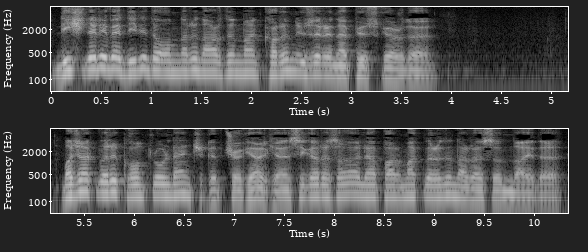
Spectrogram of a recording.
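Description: A man narrating a crime novel audiobook in a steady, even reading. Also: medium pitch, measured pace. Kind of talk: scripted narration.

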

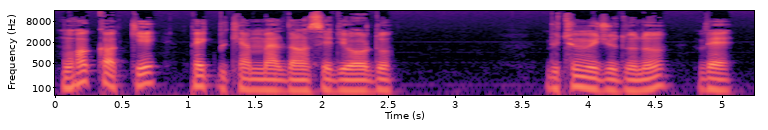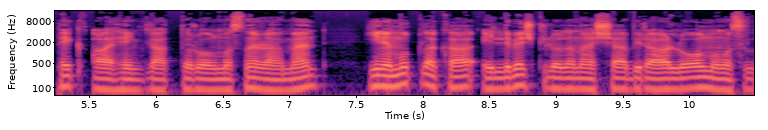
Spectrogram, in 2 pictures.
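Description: A man narrating a historical account in a measured, dramatic reading style. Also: sits low, dark tone, clear, resonant tone, dry recording, clean studio sound.

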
